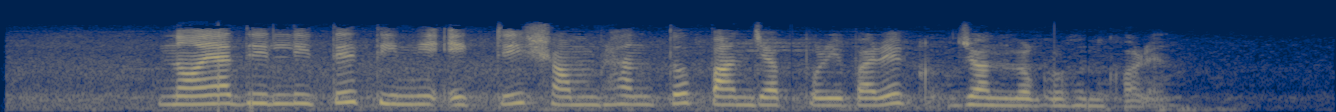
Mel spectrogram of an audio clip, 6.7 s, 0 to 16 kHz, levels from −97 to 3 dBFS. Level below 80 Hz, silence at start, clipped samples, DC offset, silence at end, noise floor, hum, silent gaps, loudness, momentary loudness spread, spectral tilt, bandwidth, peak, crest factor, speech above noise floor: -66 dBFS; 0.05 s; under 0.1%; under 0.1%; 0.7 s; -67 dBFS; none; none; -32 LUFS; 17 LU; -1 dB/octave; 7.4 kHz; -12 dBFS; 22 dB; 35 dB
